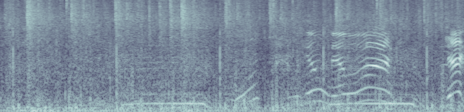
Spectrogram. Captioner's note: chattering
